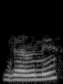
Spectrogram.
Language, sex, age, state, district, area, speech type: Odia, female, 18-30, Odisha, Nabarangpur, urban, conversation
